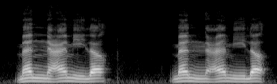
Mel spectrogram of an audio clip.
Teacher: Don't make the lam heavy. It's light.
